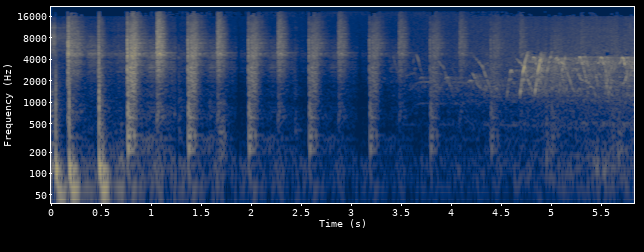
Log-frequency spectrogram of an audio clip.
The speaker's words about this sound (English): Listen to those birds.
